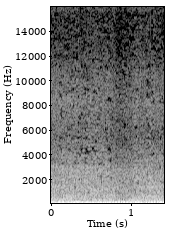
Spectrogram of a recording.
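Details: Timor engine idling after setting the ISC for a lowest idle of about 800 rpm, CO potentiometer at 3.2 V, TPS at 0.20 V and distributor timing set until knocking stops: low, even throb with no misses or knocks, a smooth stable idle.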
